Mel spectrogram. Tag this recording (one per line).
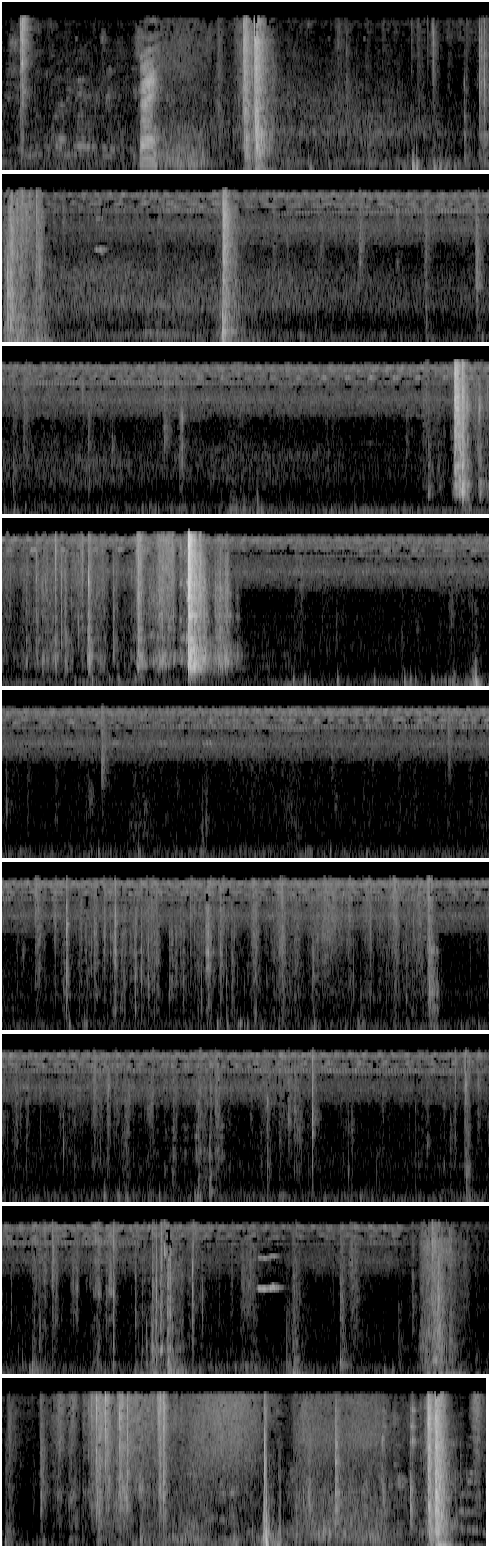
close
clunk
crickets
door
female
footsteps
mail
mailbox
male
man
metal
newspaper
open
paper
porch
shoes
small-town
snail-mail
talk
tennis-shoes
traffic
tv
weather-stripping
woman
wooden-door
